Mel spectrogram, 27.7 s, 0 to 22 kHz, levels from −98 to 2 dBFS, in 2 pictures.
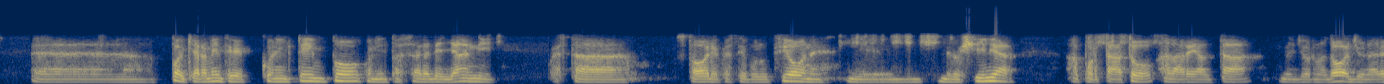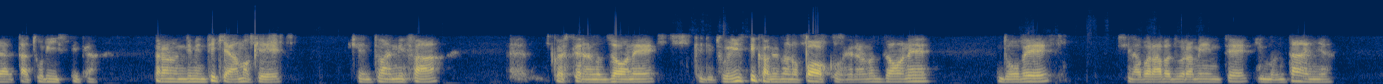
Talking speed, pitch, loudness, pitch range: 110 wpm, 125 Hz, -25 LUFS, 120-140 Hz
